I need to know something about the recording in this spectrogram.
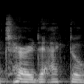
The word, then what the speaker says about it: pterodactyl: preview for Django Unchained why can't you hear a pterodactyl going to the bathroom I don't know why the PE is silent I know Charles Trippy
